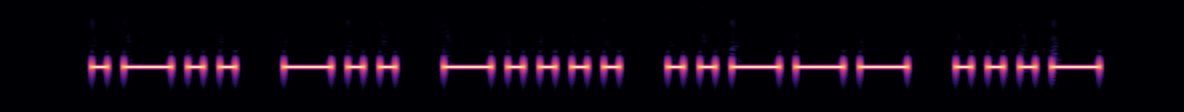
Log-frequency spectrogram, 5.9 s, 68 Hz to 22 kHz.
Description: Morse code, heard as a keyed tone, about 15 wpm, 700 Hz. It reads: LD62V
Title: Code Groups - 5 Letter:Numbers - 15wpm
